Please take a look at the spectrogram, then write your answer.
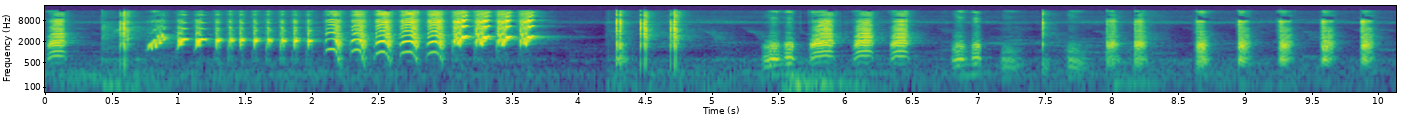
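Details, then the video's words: Night-time lure of Javan myna singing for a quiet, lazy bird: a quick train of ringing arched chirps and sustained whistled notes, a brief pause, then spaced harsh squawky notes with faint low background noise. "MALAM hari pun COBA PANCING dengan ini jalak kebo yang BENGONG MALAS BUNYI"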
